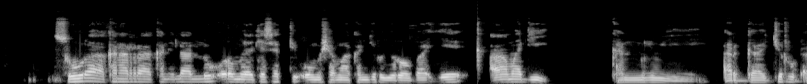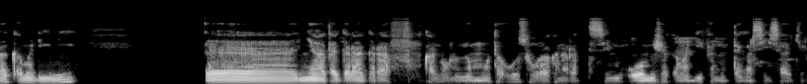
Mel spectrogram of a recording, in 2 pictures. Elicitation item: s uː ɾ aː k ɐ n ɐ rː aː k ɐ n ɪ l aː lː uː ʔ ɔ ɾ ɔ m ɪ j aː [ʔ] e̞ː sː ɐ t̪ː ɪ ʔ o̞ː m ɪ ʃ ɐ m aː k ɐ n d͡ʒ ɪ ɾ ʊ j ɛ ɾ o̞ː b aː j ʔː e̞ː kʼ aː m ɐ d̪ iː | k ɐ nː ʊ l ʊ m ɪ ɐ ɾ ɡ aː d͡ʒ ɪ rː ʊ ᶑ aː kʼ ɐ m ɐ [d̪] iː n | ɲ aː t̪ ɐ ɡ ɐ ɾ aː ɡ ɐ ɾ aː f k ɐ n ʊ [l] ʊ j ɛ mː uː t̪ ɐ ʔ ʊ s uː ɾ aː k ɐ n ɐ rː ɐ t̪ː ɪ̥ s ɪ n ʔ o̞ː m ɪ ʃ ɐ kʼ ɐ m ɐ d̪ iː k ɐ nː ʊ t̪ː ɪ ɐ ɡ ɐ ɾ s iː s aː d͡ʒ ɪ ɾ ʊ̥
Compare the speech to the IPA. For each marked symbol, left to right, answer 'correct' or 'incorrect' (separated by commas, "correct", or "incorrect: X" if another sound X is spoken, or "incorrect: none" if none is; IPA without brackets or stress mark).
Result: incorrect: k, correct, correct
